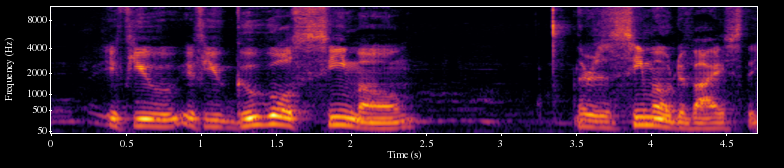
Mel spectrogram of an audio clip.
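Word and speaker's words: Semo: Simo is S E M O. It's all one word, but yes, that's how you pronounce it.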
